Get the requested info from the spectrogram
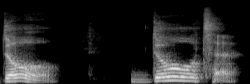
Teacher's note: We have a very long o in that first syllable. And the trap here is that many students want to pronounce the letters au in that first syllable as or o.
